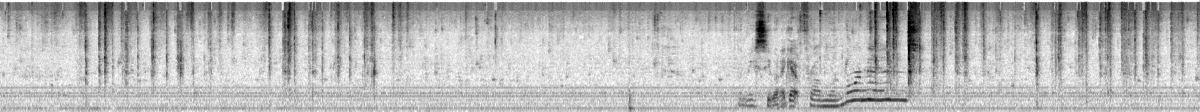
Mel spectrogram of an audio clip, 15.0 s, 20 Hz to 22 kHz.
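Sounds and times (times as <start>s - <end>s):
electrical hum: 0.0s - 15.0s
cards clicking: 1.0s - 4.8s, 11.0s - 15.0s.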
